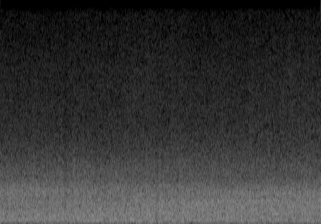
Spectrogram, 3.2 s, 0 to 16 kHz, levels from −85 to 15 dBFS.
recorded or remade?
recorded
